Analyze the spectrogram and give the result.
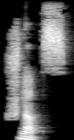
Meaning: spirit, booze, hard liquor
- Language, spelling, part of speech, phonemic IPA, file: German, Schnaps, noun, /ʃnaps/, De-Schnaps.ogg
